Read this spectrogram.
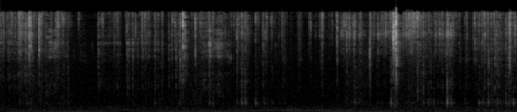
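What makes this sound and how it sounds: A utility knife blade shaves curled flakes off a solid, rounded dark green bar soap with a green speckled coating held in the hand, and fingers then crumble the flakes. The cutting and scraping give a quiet, bright, crisp crackle of short dry ticks and rasps with almost no low end, with a few sharper scrapes standing out.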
